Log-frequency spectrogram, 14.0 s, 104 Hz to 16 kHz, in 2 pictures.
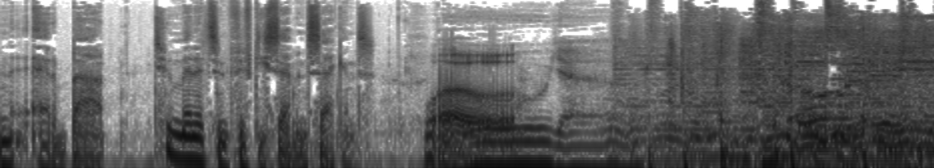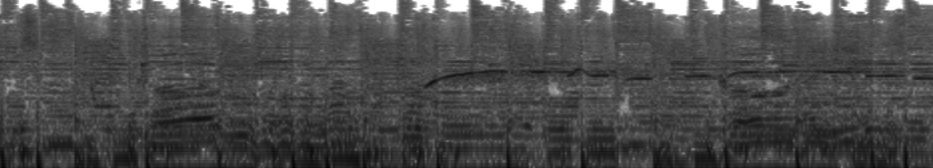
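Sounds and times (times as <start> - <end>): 
speech: 0.0 - 13.9
full-band rock song with drums, bass and guitars: 4.7 - 13.9
subtle whistling in a rock song: 10.0 - 13.9.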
